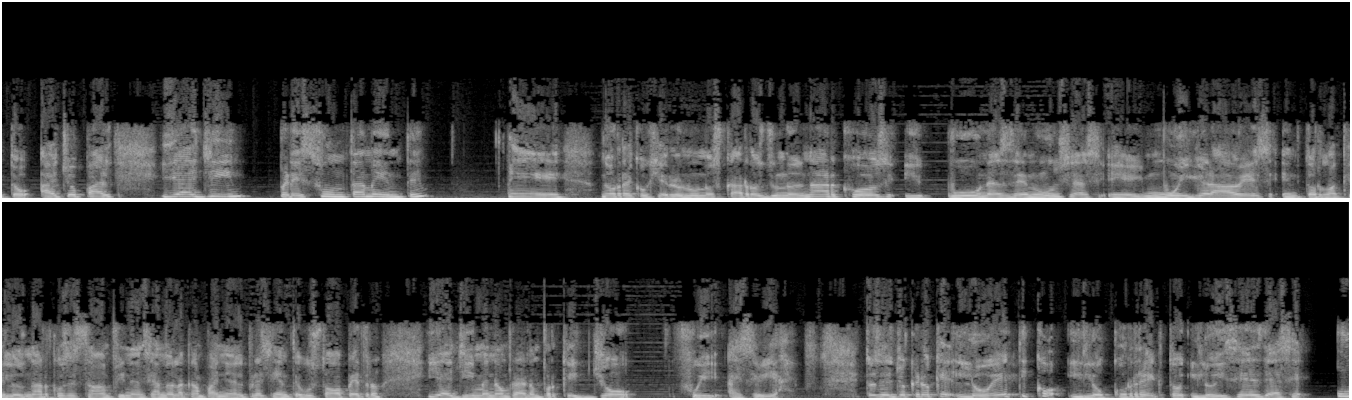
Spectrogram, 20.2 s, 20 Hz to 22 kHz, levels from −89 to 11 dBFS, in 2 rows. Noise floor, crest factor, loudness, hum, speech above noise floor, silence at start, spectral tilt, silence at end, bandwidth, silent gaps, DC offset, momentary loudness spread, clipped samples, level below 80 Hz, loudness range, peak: -39 dBFS; 14 dB; -18 LUFS; none; 21 dB; 0 s; -4 dB/octave; 0 s; 13.5 kHz; none; under 0.1%; 5 LU; under 0.1%; -56 dBFS; 2 LU; -4 dBFS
